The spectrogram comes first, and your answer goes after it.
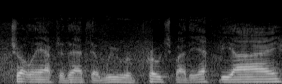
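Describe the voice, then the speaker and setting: A man speaks at a fairly low pitch with an American accent. The room echo is audible and there is noticeable background noise. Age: 60s. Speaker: doctor. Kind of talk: documentary interview. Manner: hesitant.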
